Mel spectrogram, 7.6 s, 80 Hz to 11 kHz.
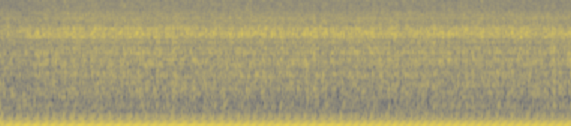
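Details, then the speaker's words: Honda built K20A2 engine, first start: loud, deep, steady idle with even exhaust rumble and no knocks or ticks; new engine runs healthy. "that is the sound of the new engine guys"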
